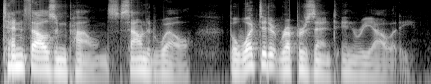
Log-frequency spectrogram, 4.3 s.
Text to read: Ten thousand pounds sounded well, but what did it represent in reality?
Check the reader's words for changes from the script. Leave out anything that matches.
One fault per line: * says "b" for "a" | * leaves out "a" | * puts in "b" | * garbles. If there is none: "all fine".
all fine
